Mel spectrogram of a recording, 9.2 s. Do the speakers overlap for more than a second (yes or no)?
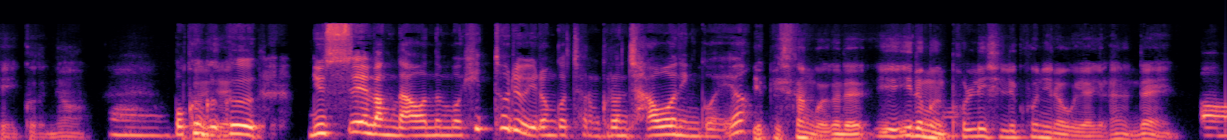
no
